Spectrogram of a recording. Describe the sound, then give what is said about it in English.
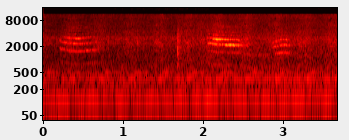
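A cat meows three times in a row, drawn-out, whiny calls over a steady low electrical hum. “My cat liked that one.”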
